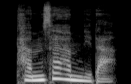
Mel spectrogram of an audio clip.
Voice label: Korean Thank you; Greetings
